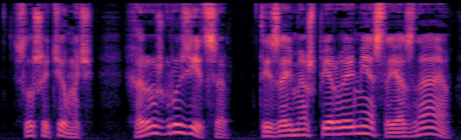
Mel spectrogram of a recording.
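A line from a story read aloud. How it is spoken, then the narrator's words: Persuasive young man's voice. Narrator (Russian): убедительным голосом произнес парень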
